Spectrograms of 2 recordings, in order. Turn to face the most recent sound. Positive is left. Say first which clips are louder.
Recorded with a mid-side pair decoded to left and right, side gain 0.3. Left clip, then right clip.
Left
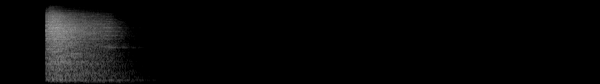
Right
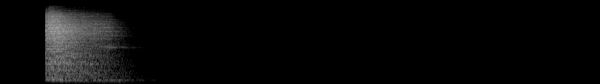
# right 2 dB
turn(degrees=-45)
